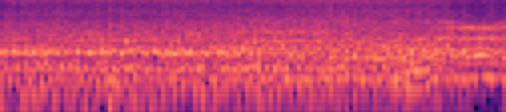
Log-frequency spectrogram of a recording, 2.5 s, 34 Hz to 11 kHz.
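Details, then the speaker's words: 2014 Toyota Camry SE with the 2.5 four-cylinder, started after an oil, oil filter and air filter change, maintenance light still on while checking for leaks: an even, steady idle with a smooth hum and faint whine, no knocks or misses. Runs normally. "Okay, we'll start it up. Okay, all we have is a maintenance required light, and we're going to be turning that off in a minute. Looks good. Let it run."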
